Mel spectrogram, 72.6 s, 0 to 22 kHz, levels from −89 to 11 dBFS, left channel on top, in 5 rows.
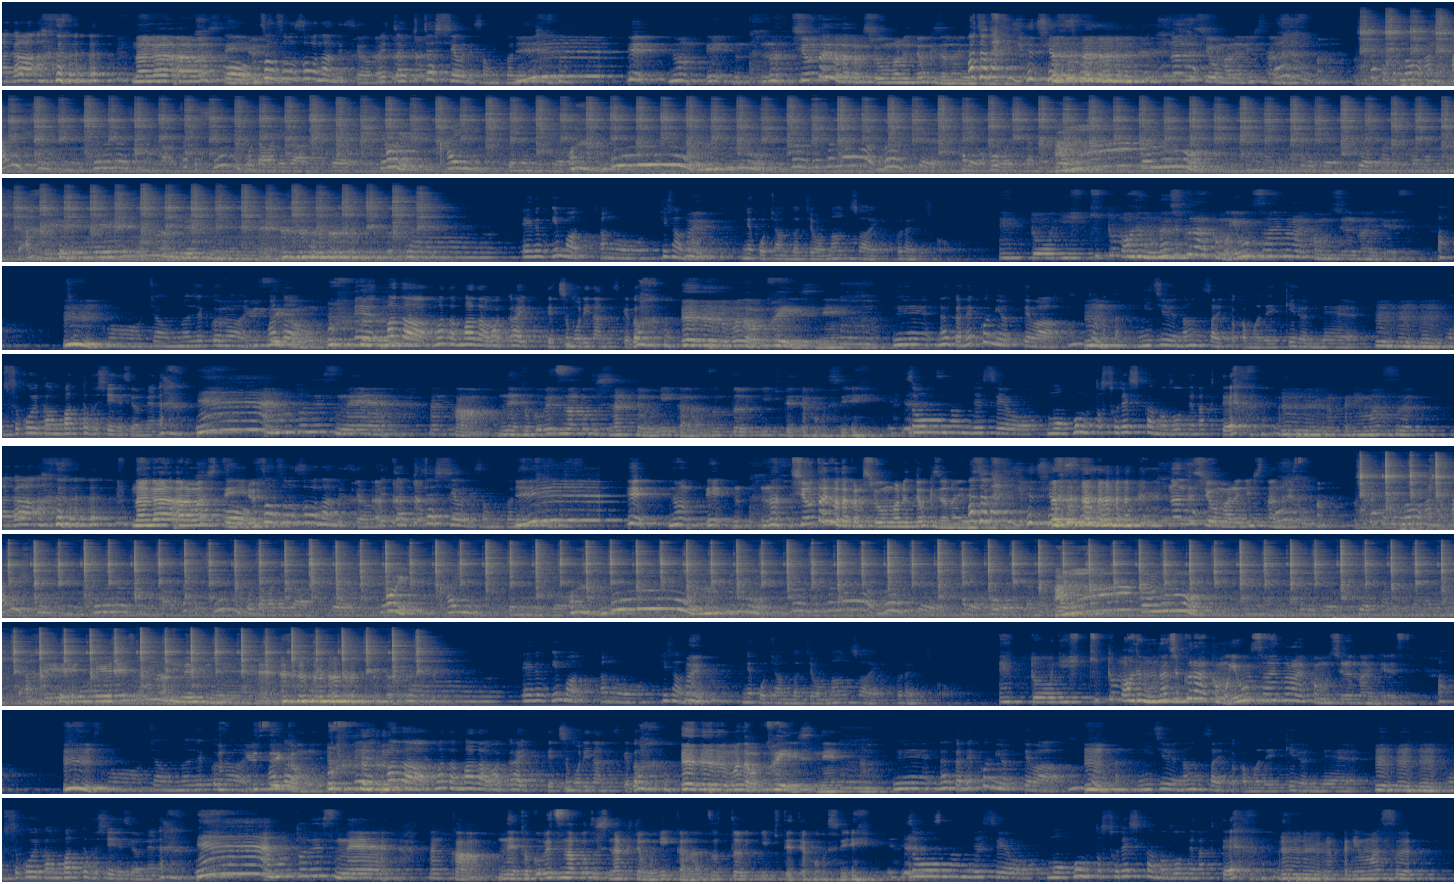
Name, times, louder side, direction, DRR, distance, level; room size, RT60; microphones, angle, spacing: voice 1, 0.0-1.1 2.0-5.7 7.5-7.7 9.7-11.1 11.6-12.0 12.7-18.6 18.9-20.6 22.4-25.3 27.0-29.9 32.1-32.8 33.1-34.0 34.2-36.1 36.4-38.3 43.4-43.5 44.7-46.7 47.1-50.4 51.9-54.6 54.9-57.1 58.0-60.0 67.2-70.9, left 1 dB, 10° left, 6 dB, 0.5 m, -36 dB
voice 2, 1.3-2.6 3.7-4.3 5.1-10.0 10.5-13.3 13.5-13.8 18.4-18.6 20.5-22.3 25.0-26.7 29.5-33.2 35.9-36.1 39.0-43.0 44.2-44.6 45.7-47.5 50.4-52.3 54.4-54.7 57.3-58.0 60.0-67.2 70.9-72.2, right 2 dB, 50° right, 8 dB, 0.8 m, -31 dB
sound 1, 13.5-33.3, right 5 dB, 70° right, 1.4 m, -34 dB
8.8 x 5.8 x 6.9 m, 1.3 s
head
